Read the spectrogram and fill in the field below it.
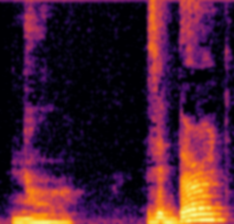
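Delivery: ordinary delivery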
